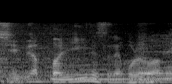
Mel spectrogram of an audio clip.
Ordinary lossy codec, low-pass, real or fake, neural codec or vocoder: none; 7.2 kHz; real; none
